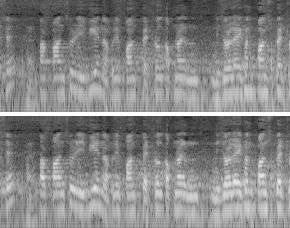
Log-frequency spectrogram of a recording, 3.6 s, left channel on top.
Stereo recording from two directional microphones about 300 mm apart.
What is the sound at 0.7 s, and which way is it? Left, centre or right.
A man's voice, right.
